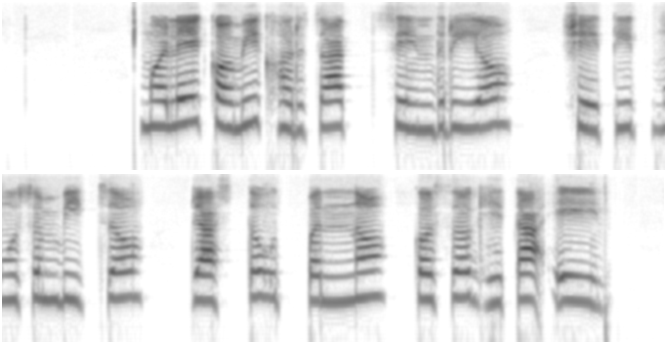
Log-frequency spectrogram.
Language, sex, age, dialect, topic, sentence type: Marathi, female, 18-24, Varhadi, agriculture, question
